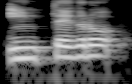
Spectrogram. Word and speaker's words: íntegro: Y ahora, ¿cómo explicamos este cambio de acentuación? ¿Cómo es posible que este detalle tan pequeñito haga que cambie el acento entre íntegro y entero?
